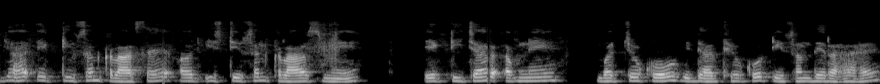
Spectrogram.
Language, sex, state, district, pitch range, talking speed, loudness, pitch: Hindi, male, Chhattisgarh, Balrampur, 145-170 Hz, 145 wpm, -24 LUFS, 155 Hz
